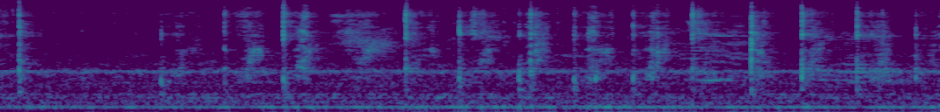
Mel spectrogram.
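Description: Scattered soft clicks and light scrapes of fingers against a ceramic bowl as a milk-and-yeast mixture is poured out of it into flour, over a faint steady hum.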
